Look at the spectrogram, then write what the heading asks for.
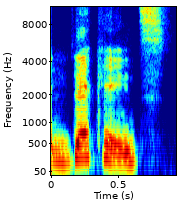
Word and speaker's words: decades: Tanya, let's say decades. Is it 10 years? Decades. The stress is on air.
